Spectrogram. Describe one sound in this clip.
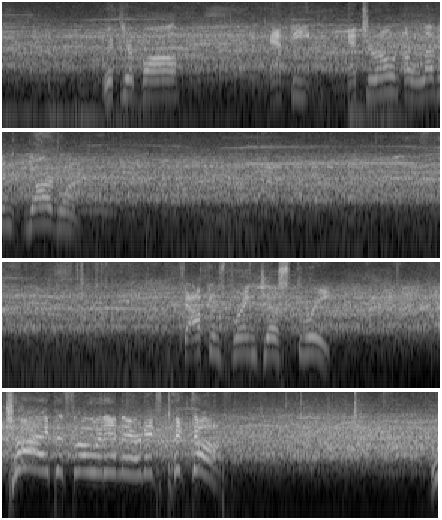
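A large crowd murmurs and cheers steadily outdoors.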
